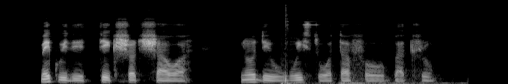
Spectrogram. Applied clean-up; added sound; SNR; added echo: neural mask model DeepFilterNet 3.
